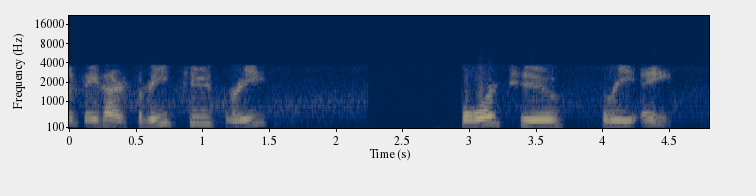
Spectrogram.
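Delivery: slow, deliberate, each digit drawn out and spaced. Giving a phone number to listeners who asked for it: slowly. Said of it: "I'll say it slowly".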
